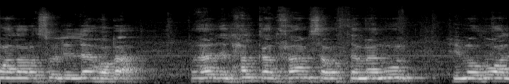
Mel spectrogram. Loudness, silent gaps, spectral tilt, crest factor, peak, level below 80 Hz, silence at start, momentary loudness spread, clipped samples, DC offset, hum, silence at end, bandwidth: -19 LUFS; none; -5.5 dB/octave; 14 dB; -4 dBFS; -60 dBFS; 0 s; 11 LU; under 0.1%; under 0.1%; none; 0 s; 15 kHz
